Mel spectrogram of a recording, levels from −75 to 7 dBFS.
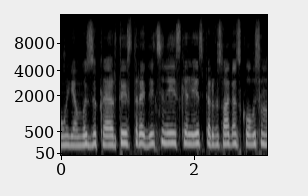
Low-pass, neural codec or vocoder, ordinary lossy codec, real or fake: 14.4 kHz; codec, 32 kHz, 1.9 kbps, SNAC; AAC, 48 kbps; fake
